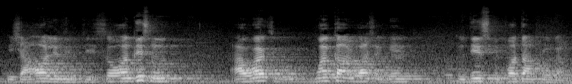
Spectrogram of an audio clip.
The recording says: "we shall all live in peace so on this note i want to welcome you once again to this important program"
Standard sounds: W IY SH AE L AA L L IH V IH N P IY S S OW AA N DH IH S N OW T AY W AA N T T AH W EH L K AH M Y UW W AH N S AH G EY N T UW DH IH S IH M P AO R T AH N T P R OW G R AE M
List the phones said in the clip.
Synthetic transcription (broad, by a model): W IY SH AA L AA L L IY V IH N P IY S S OW AA N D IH S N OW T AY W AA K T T W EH N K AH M Y UW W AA S AH G EY N T UW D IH S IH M P AO T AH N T P R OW G R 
